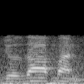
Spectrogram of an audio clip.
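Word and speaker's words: جزافًا: جزافن کا معنی جزافن جزافن جزافن، مثلث الجیم ہے مولانا،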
